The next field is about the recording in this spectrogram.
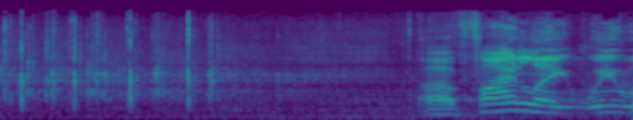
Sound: applause

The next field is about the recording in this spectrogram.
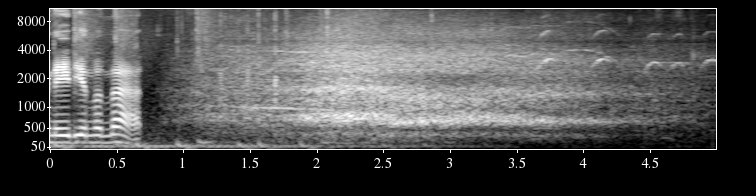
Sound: cheering fans

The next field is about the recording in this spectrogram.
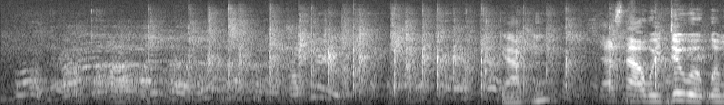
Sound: audience applauding

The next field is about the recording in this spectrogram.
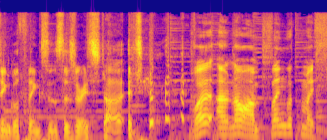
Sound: laughing

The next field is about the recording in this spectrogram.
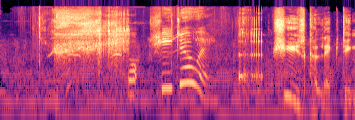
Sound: slurps; belches

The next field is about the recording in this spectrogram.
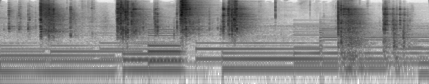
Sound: clicking

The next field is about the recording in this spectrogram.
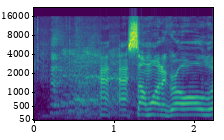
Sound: audience laughing

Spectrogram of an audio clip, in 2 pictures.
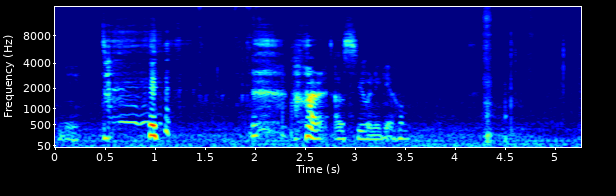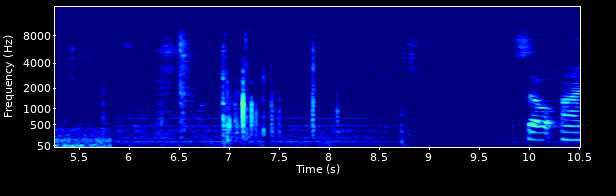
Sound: laughing

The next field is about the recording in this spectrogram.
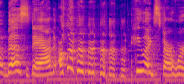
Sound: cheesy laughing

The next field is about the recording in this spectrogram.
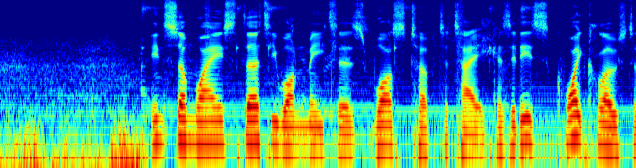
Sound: voiceover

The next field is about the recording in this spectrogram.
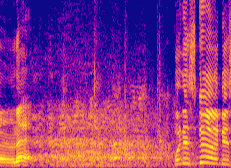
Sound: crowd laughing

